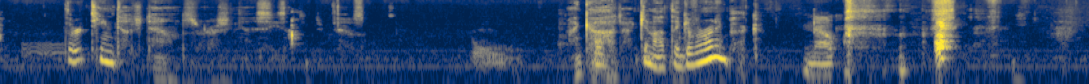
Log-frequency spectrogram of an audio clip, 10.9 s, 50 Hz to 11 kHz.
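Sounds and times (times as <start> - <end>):
speech: 0.7 - 3.1, 5.7 - 8.7
dog barking: 9.3 - 9.6.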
